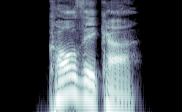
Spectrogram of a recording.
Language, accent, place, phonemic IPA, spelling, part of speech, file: German, Germany, Berlin, /ˈkɔrzika/, Korsika, proper noun, De-Korsika.ogg
- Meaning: Corsica (an island and administrative region of France, in the Mediterranean to the north of Sardinia)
